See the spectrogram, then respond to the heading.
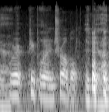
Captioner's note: chuckles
